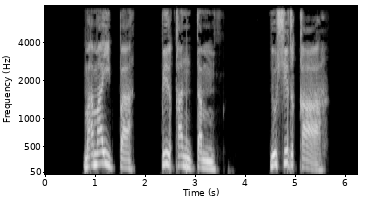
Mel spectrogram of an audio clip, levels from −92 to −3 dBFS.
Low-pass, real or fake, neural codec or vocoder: 7.2 kHz; real; none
